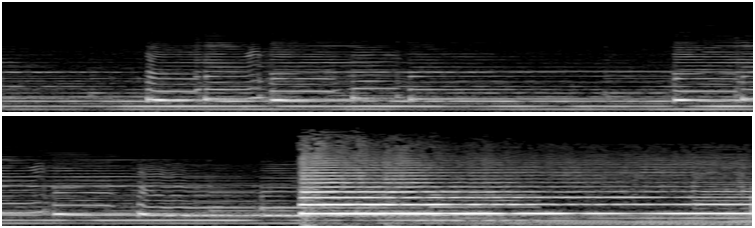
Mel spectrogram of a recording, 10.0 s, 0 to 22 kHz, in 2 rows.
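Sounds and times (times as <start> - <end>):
conch shell blown: 6.9 - 10.0.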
